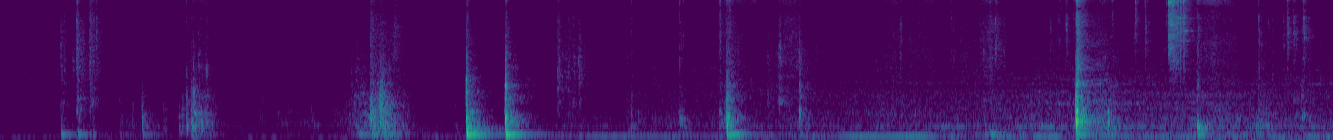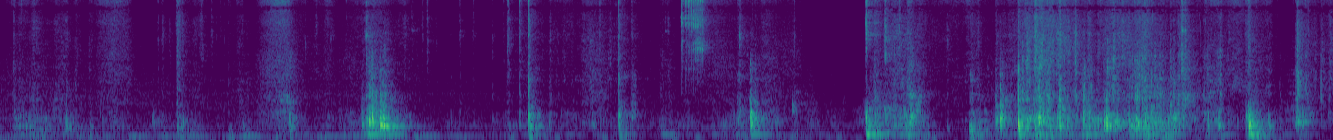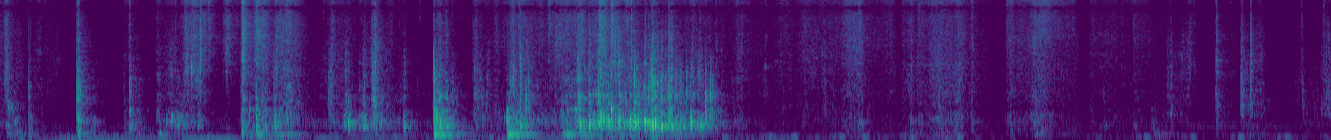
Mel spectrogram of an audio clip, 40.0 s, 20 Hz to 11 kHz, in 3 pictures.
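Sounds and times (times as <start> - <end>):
packaging rustling: 22.0 - 39.9.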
